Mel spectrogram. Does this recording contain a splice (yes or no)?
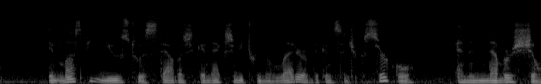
no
